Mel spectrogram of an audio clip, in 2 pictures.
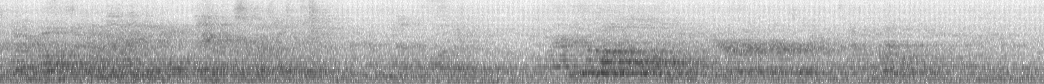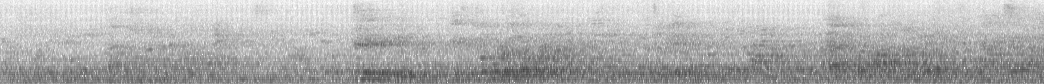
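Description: A man chants slowly in a large echoing hall.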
